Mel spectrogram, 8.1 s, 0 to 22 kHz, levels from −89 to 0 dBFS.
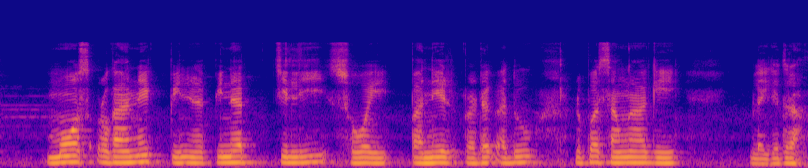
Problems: constant background noise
